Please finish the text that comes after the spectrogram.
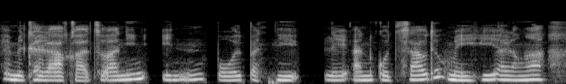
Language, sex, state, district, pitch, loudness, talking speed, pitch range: Mizo, female, Mizoram, Aizawl, 205 Hz, -16 LUFS, 190 wpm, 195-220 Hz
